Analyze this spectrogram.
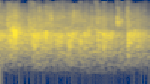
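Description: A crowd applauds a person who answered a catechism question on the spot, with steady, dense clapping that holds an even, moderate loudness throughout, a broad crackling patter with no voices standing out.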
